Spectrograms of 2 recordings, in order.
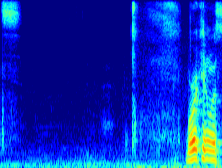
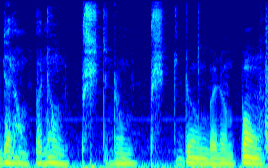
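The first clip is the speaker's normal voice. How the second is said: quiet mouth drumbeat; beatbox the drums softly; soft vocal drumming; 6 semitones lower, 11 dB quieter than usual. Acted. Reader drums the refrain quietly for the kids.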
